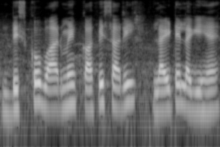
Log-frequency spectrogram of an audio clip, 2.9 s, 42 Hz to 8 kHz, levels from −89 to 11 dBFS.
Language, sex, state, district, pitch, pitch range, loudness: Hindi, male, Uttar Pradesh, Jyotiba Phule Nagar, 165 Hz, 160-200 Hz, -16 LUFS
